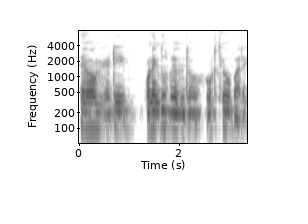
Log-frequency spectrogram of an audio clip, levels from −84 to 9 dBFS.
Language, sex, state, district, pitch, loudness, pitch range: Bengali, male, West Bengal, Kolkata, 105 Hz, -32 LUFS, 100-110 Hz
